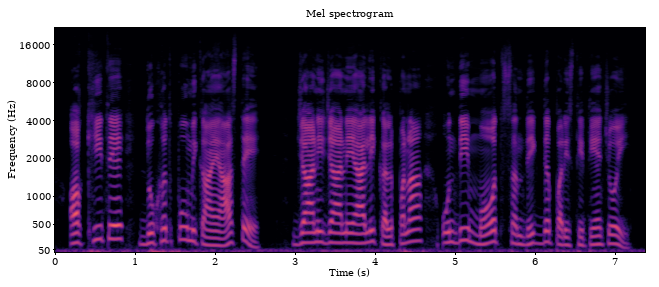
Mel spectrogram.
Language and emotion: Dogri, neutral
